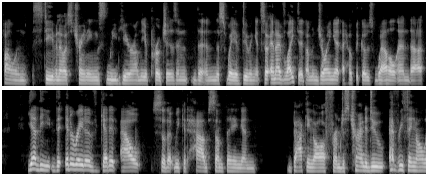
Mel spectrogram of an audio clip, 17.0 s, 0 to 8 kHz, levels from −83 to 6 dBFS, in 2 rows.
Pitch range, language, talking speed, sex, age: 115-140 Hz, English, 200 wpm, male, 20-39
